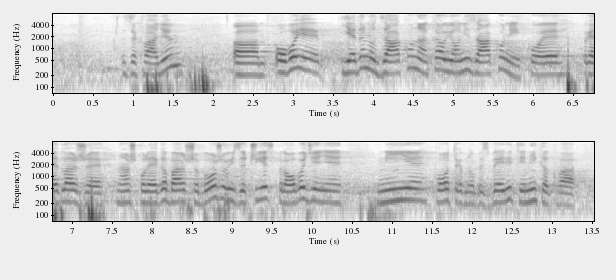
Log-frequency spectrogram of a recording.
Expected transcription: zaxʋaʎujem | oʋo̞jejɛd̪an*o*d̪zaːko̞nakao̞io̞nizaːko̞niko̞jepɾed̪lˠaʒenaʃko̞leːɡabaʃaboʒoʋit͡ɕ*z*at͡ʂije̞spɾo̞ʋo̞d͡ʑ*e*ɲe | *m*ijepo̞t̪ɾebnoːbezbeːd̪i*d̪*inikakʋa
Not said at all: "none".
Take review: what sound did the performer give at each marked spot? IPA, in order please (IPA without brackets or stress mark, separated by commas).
o, z, e, n, t̪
